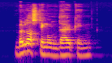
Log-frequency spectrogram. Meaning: tax evasion
- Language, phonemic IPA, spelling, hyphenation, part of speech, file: Dutch, /bəˈlɑs.tɪŋ.ɔnˌdœy̯.kɪŋ/, belastingontduiking, be‧las‧ting‧ont‧dui‧king, noun, Nl-belastingontduiking.ogg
